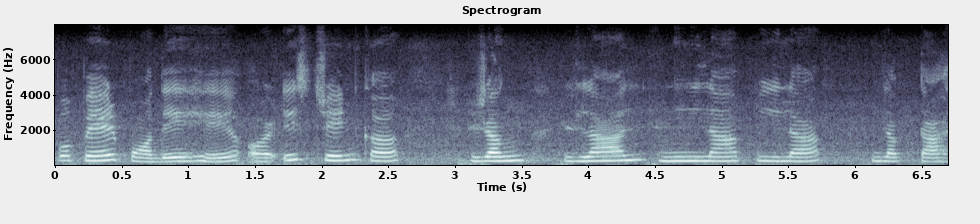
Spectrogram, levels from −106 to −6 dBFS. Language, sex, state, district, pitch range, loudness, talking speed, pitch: Hindi, female, Sikkim, Gangtok, 230-270 Hz, -19 LUFS, 115 wpm, 245 Hz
